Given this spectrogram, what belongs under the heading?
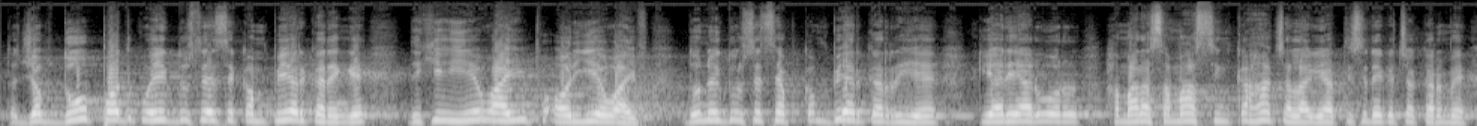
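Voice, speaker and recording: A man's voice: high-pitched, normal speed, few pauses, big-room sound. A man teaching grammar in a live class, telling little stories and asking questions that he answers himself. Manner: animated storytelling, asks and answers his own questions.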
